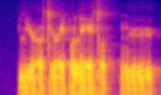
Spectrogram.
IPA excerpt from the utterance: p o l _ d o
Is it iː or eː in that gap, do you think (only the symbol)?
eː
